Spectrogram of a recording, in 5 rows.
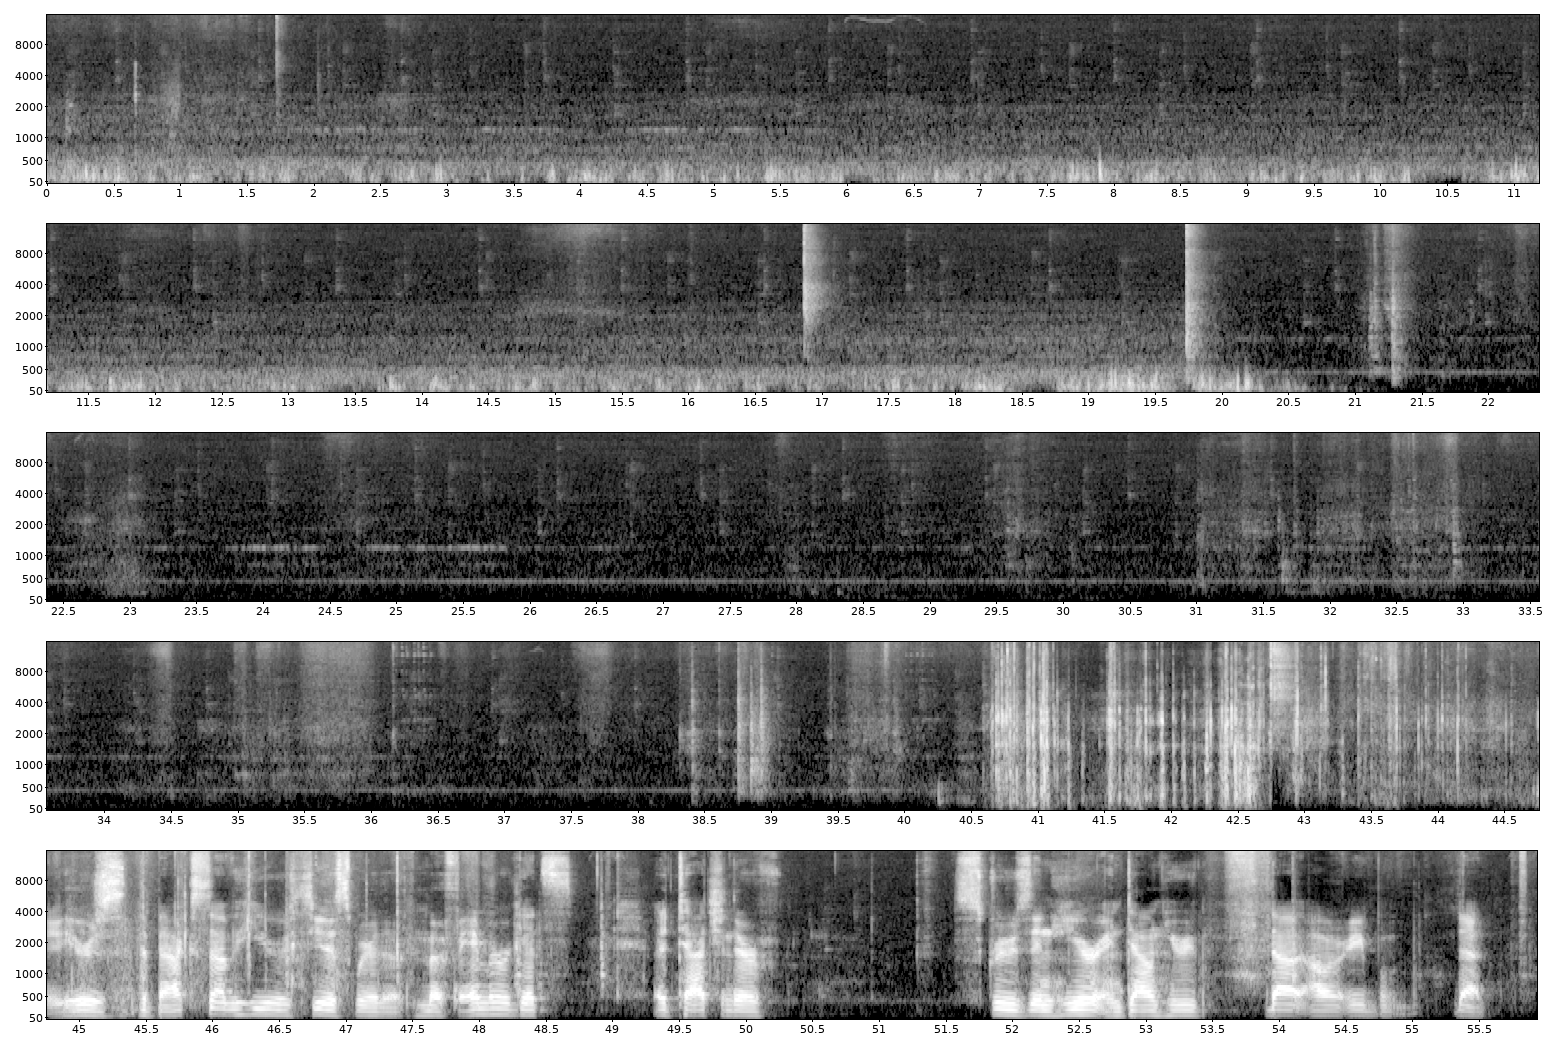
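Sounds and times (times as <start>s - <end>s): fan heater air rumble: 0.0s - 55.9s
heater clattering and rustling: 38.4s - 48.6s.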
